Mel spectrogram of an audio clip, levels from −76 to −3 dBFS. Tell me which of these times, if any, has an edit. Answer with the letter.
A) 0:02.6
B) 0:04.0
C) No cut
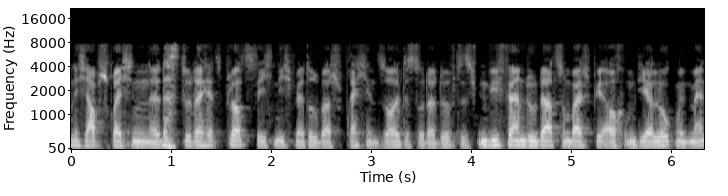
B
